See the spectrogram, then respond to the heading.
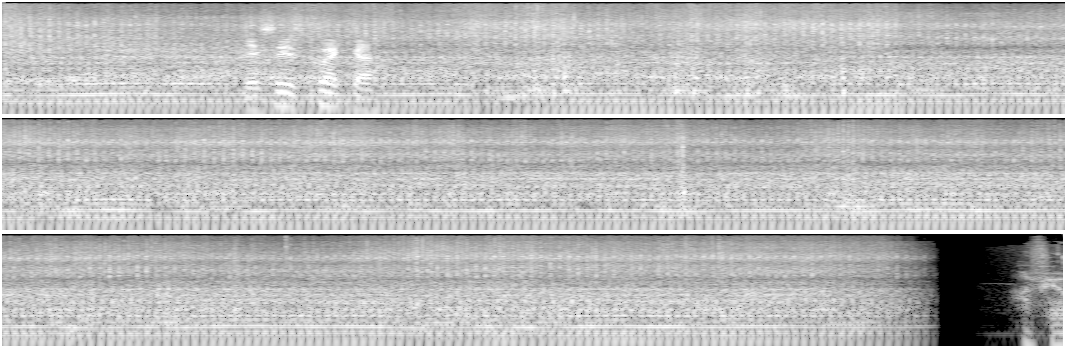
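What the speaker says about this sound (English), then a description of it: "I feel guilty for ever doubting the trusty mower." An allotment lawn mower, restarted after a year unused, runs with a steady close engine drone throughout and cuts out abruptly near the end, while a person speaks briefly over it at the start.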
